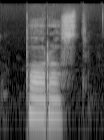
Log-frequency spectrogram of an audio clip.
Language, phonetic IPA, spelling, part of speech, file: Polish, [ˈpɔrɔst], porost, noun, LL-Q809 (pol)-porost.wav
